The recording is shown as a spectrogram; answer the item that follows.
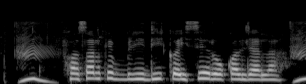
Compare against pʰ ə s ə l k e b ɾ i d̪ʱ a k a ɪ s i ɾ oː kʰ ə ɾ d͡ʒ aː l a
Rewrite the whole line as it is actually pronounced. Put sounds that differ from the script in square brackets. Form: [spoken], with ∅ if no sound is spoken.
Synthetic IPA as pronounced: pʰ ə s ə l k e b ɾ i d̪ʱ [i] k [ə] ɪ s [e] ɾ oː [k] ə [l] d͡ʒ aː l a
